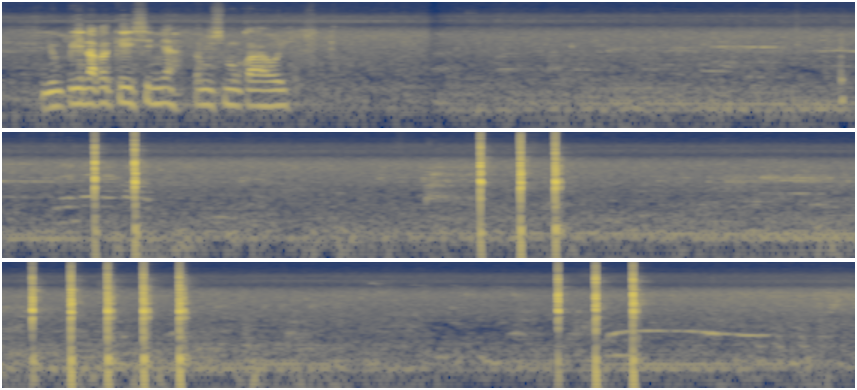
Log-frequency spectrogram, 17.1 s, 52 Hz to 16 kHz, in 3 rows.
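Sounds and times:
chisel tapping wood: 8.9s - 9.5s, 11.6s - 12.7s, 15.1s - 15.7s.

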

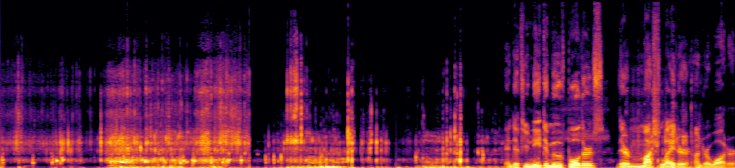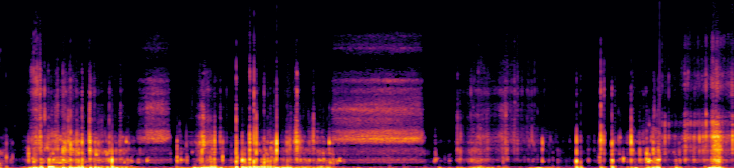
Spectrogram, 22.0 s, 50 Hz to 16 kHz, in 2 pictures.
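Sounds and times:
bubbles gurgling underwater: 0.0s - 7.6s.

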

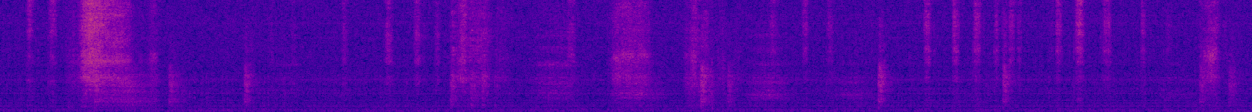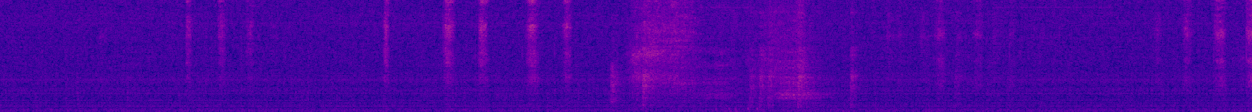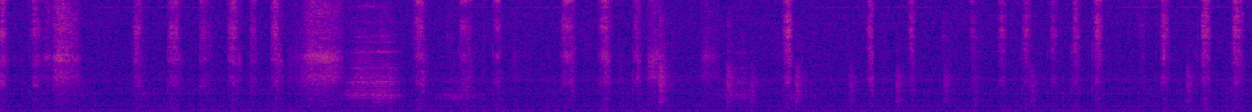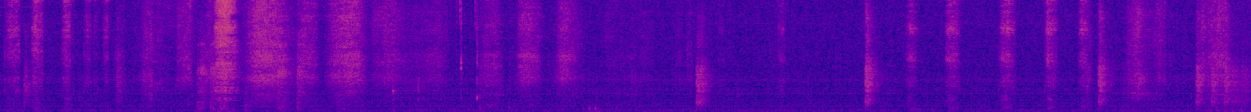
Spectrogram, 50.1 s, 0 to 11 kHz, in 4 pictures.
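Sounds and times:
pencil scratching on paper: 26.4s - 28.2s, 29.2s - 31.8s, 32.9s - 38.8s, 46.6s - 48.6s.

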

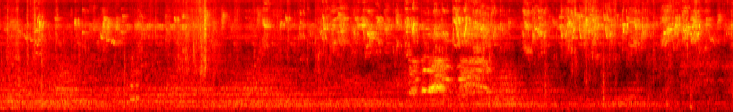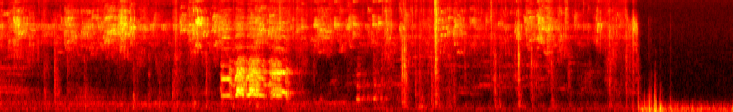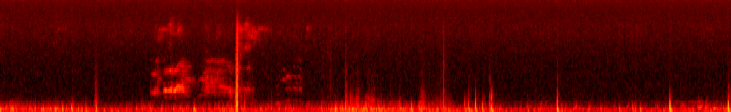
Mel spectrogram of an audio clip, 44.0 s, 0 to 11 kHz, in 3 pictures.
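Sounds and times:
birds chirping: 0.0s - 27.4s.

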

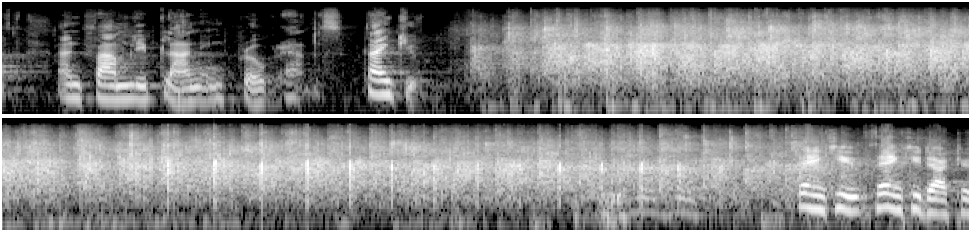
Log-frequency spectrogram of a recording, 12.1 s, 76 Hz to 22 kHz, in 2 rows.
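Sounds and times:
audience applauding: 2.9s - 11.6s.

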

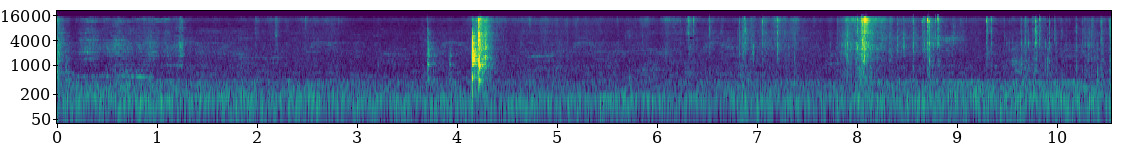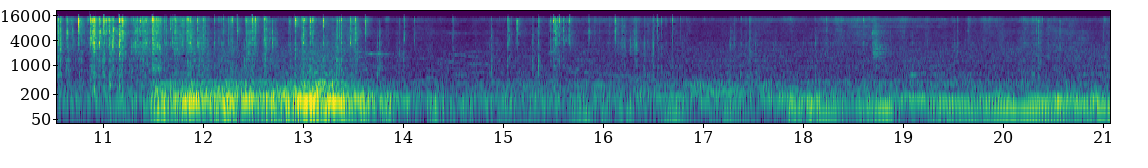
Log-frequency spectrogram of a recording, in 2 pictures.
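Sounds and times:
plastic sheet crinkling: 6.1s - 21.0s
low rumble: 10.5s - 14.1s.

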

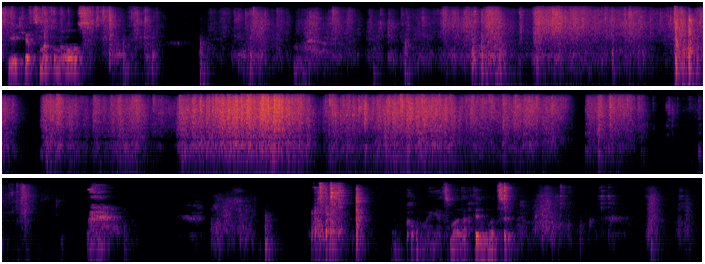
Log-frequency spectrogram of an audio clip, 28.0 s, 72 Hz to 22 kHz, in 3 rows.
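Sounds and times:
plastic bag crinkling: 0.0s - 2.2s, 2.8s - 19.2s.

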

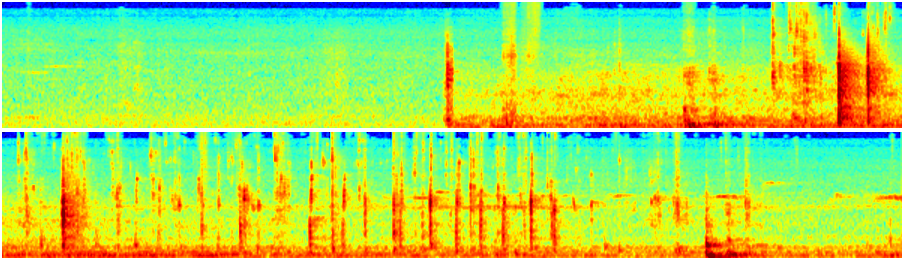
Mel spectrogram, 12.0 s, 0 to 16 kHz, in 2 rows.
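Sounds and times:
liquid pouring into plastic tub: 5.1s - 11.1s.

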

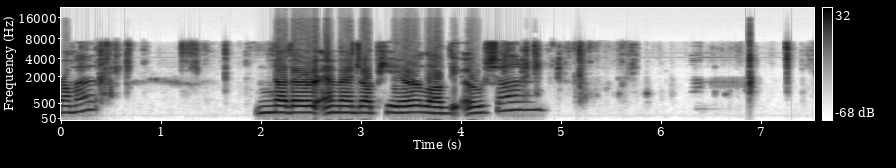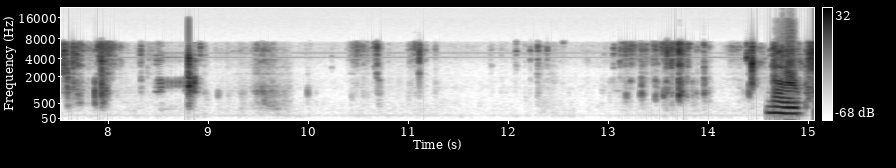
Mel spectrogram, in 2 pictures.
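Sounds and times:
paper pages rustling: 0.3s - 2.0s, 4.4s - 9.7s, 10.4s - 11.3s, 11.9s - 14.6s.

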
